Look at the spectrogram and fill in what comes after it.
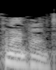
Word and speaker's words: Phnom Penh: You know, there was always quite a controversy about that, about how you pronounce that. Phnom Penh or Phnom Penh. But anyway, it was Phnom Penh.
